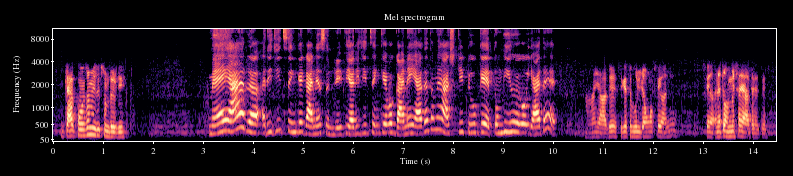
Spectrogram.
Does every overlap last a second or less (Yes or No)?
Yes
